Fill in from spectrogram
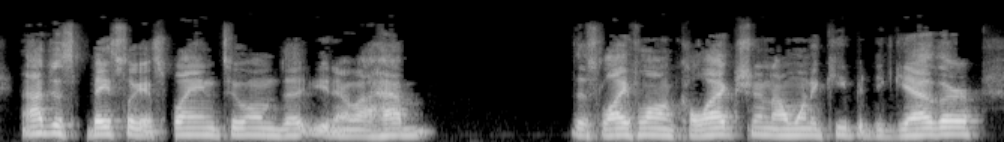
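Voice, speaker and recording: A man with a plain, everyday voice talks at a fairly quick pace and a fairly high pitch, his intonation fairly even over a quiet background. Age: 60s. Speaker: fan collector. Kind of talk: casual chat.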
